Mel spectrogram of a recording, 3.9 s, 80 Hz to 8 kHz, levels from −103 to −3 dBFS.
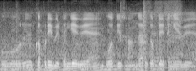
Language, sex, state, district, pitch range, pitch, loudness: Hindi, male, Rajasthan, Bikaner, 95-100 Hz, 95 Hz, -20 LUFS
